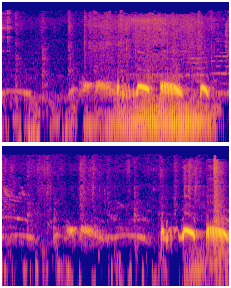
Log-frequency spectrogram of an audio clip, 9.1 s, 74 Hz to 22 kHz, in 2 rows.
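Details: Spotted dove, called tekukur or derkuku, played as a lure to make doves call: loud hoarse coos around 600–700 in short phrases, bursts near three and eight seconds, with quieter cooing between and a low rumble beneath.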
